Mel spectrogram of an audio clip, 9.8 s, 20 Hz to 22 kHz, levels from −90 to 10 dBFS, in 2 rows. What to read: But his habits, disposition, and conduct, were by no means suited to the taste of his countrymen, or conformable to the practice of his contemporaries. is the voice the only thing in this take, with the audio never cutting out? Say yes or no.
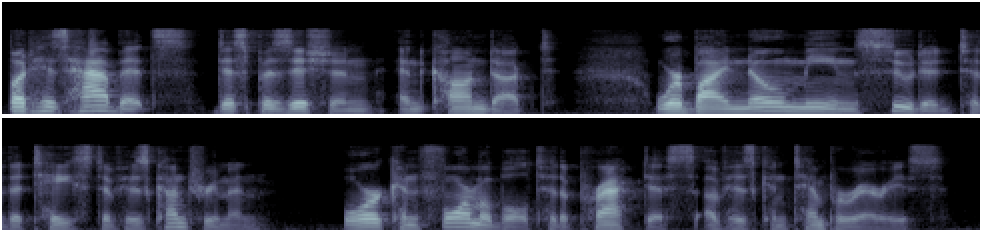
yes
